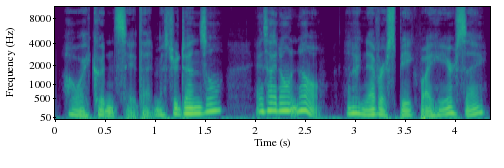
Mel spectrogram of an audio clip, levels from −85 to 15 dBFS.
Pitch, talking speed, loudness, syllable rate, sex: 115 Hz, 235 wpm, -18 LUFS, 5.5 syllables/s, male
